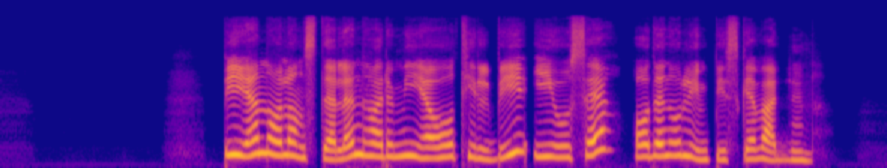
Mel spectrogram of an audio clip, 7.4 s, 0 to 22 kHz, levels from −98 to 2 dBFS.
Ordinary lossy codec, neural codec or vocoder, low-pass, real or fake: AAC, 96 kbps; autoencoder, 48 kHz, 32 numbers a frame, DAC-VAE, trained on Japanese speech; 14.4 kHz; fake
